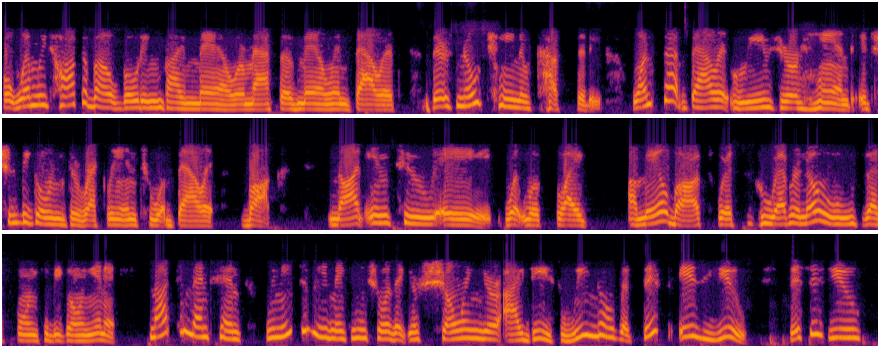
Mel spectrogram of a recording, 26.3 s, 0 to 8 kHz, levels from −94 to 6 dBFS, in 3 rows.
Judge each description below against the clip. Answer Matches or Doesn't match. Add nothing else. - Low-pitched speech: Doesn't match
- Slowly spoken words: Doesn't match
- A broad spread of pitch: Matches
